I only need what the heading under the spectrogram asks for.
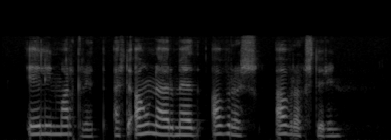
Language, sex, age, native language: Icelandic, female, 18-19, Icelandic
